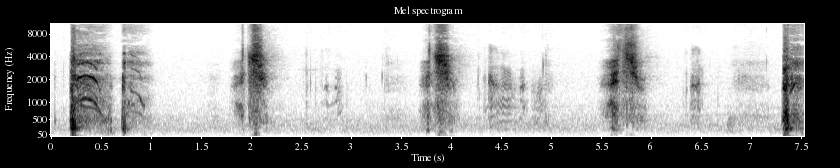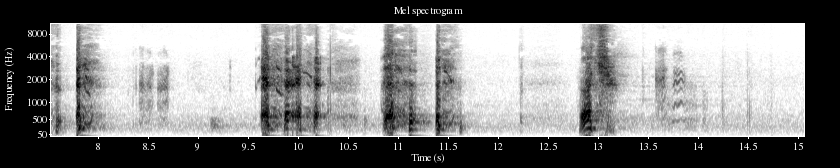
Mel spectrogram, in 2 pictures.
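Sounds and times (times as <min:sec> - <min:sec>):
person sneezing: 0:01.8 - 0:02.4, 0:03.7 - 0:04.2, 0:05.5 - 0:06.1, 0:12.8 - 0:13.4
cat meowing: 0:02.6 - 0:03.0, 0:04.3 - 0:05.0, 0:06.4 - 0:06.6, 0:08.3 - 0:08.8, 0:13.5 - 0:14.2.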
